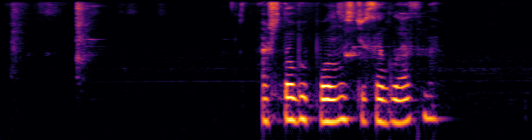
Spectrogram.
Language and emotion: Russian, neutral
